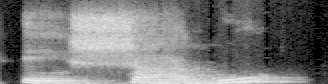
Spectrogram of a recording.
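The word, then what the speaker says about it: enxáguo: Esse verbo eu posso dizer ou ler como enxago ou enxaguo. Então, se eu pronunciar o A, ele vai, o A tônico, né? A sílaba forte estiver com aquele, onde está o A, onde estiver o A, acento colocado. Agora, se eu pronunciar como forte o U, aí eu não ponho acento algum.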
